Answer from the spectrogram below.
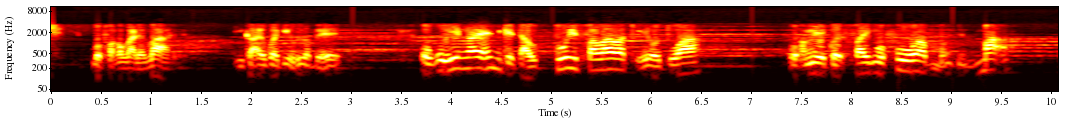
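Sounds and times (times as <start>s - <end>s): man speaking: 0.0s - 3.0s, 3.6s - 6.5s, 7.4s - 9.7s
faint steady music tone: 0.0s - 10.0s.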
